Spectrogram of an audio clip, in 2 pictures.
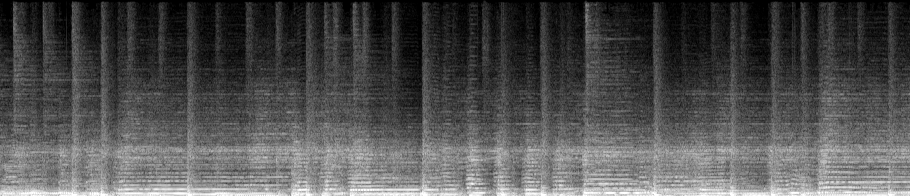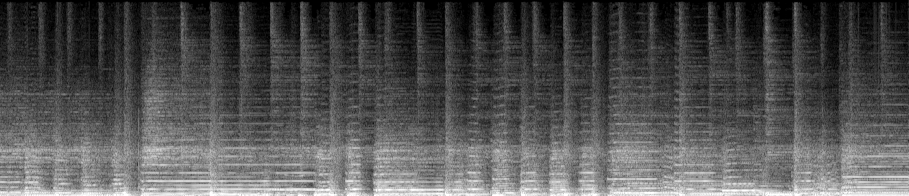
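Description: A live band playing an instrumental passage: a horn section with trombone over electric guitar, bass and drums.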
